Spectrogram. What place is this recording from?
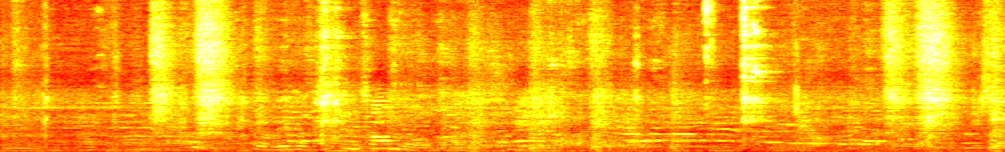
restaurant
